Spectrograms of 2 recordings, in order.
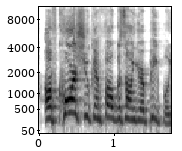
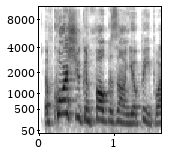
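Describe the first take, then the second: First: It is said loudly. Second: It is said at normal volume.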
